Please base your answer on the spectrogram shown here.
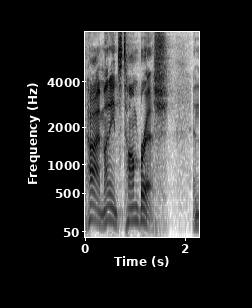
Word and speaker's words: Thom Bresh: said hi my name's Tom Brash and the H is silent like the pee in pool and it took me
